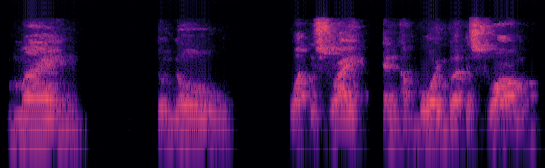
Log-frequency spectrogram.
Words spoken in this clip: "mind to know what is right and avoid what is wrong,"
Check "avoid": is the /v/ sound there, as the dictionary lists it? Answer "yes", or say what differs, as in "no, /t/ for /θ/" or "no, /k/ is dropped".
no, /b/ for /v/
